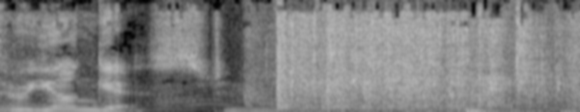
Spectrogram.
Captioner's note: toys clattering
